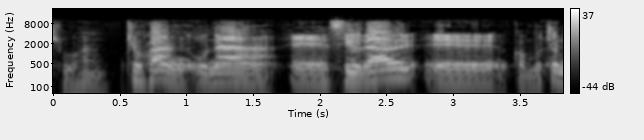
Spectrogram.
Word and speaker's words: Wuhan: o algo así, pero parece ser que se pronuncia Wuhan o Wuhan.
